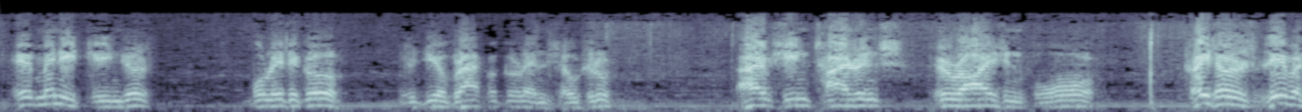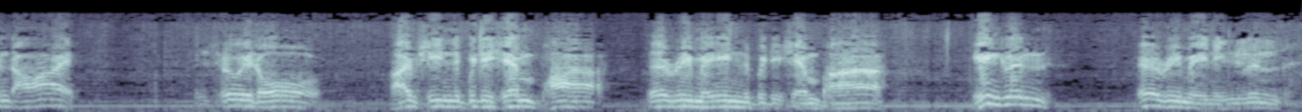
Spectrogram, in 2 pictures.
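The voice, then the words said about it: Convincing Winston Churchill impression. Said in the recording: “A perfect impersonation. ... Oh, that's Churchill, all right. You could sure fool me. ... All those voices, it's fantastic.”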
